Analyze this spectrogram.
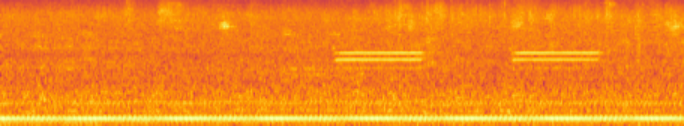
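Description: Double-decker bus's air compressor and engine running with a steady, slightly pulsing hum. Partway through, a two-tone electronic beep sounds twice, about a second apart.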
